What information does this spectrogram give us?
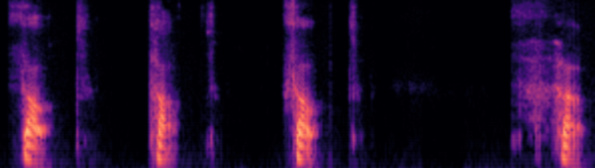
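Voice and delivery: "thought" with tongue between teeth, repeated and fading; th sound drill. Shown as a demonstration. Teacher drills "thought" for Spanish speakers, tongue between teeth. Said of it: "la lengua se va a poner entre nuestros dientes".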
